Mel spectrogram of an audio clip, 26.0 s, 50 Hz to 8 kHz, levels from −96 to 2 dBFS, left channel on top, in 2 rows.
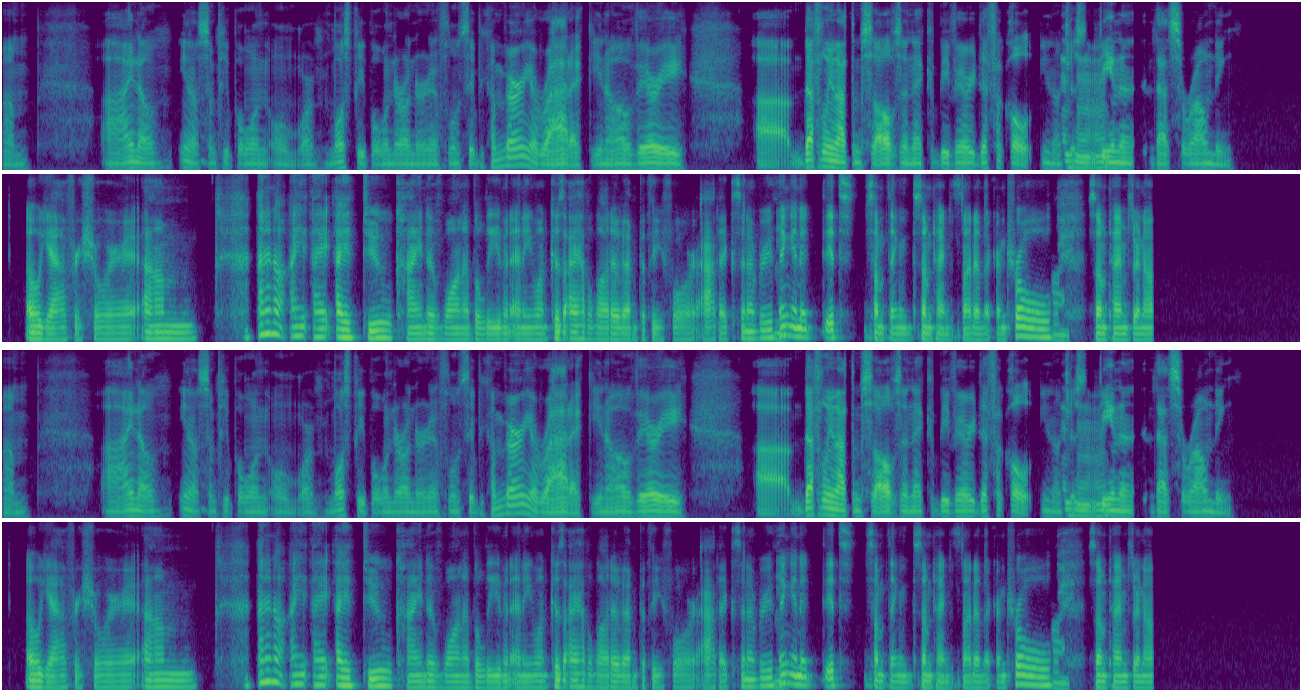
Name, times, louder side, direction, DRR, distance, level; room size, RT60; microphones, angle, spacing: voice 1, 0.0-12.3 20.7-20.9 23.5-23.7, equal, ahead, 1.0 m, -30 dB
voice 2, 10.6-11.1 13.2-24.5, left 2 dB, 25° left, 2.1 m, -26 dB
head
